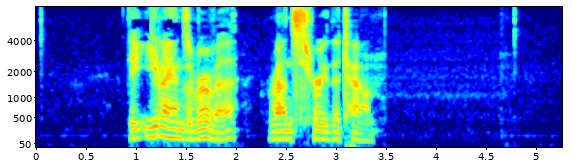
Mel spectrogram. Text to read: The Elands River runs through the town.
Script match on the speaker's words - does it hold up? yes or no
yes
